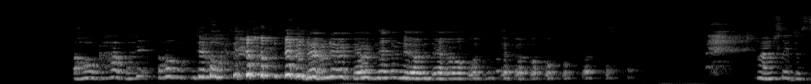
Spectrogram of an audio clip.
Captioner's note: laughs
